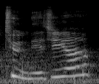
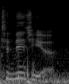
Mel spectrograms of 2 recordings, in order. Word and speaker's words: Tunisia: Assuming Japan like watch Tunigia. Am I even pronouncing that country right? Tunisia.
